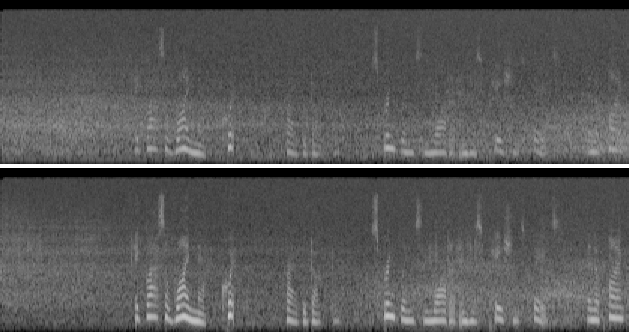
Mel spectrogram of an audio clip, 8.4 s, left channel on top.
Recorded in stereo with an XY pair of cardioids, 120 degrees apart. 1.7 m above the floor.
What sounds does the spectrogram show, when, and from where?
1.8 s a woman speaking: 50° right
